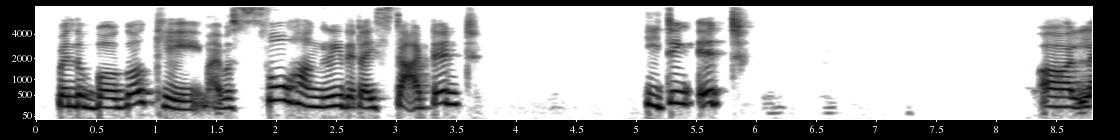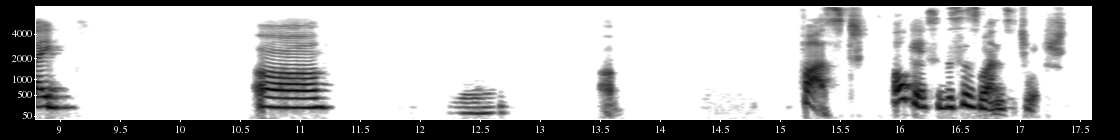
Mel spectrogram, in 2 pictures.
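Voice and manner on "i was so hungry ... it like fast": long hesitant pauses before saying "fast". Showing pause types, situation one: long pauses before "fast". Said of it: "so first is a long pause".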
